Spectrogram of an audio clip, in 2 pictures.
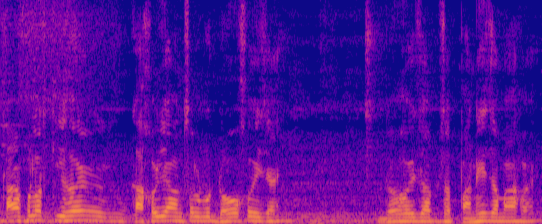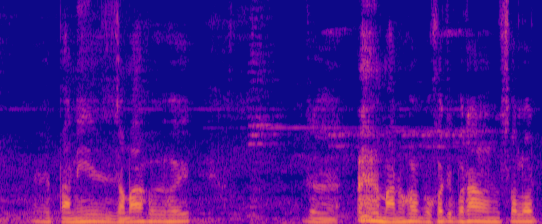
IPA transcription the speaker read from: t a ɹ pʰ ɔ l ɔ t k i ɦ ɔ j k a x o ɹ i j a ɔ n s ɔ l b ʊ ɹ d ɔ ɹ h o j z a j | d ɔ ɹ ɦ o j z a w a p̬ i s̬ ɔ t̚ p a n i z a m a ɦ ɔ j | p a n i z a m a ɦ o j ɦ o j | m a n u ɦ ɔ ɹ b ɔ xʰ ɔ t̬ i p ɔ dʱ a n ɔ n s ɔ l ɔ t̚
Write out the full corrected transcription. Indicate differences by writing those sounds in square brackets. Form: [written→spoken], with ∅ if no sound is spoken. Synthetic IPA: t a ɹ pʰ ɔ l ɔ t k i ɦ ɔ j k a x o ɹ i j a ɔ n s ɔ l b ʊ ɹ d ɔ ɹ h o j z a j | d ɔ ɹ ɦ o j z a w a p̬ i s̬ ɔ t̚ p a n i z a m a ɦ ɔ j | p a n i z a m a ɦ o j ɦ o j | m a n u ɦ ɔ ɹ b ɔ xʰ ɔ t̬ i p ɔ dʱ a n ɔ n s ɔ l ɔ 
